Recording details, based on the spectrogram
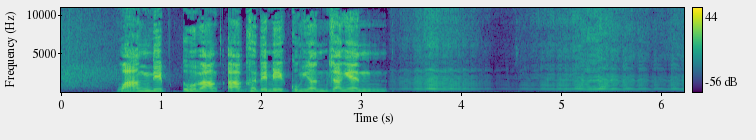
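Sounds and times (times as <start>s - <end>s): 
speech: 0.6s - 3.4s
flies buzzing while circling: 3.3s - 6.2s.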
